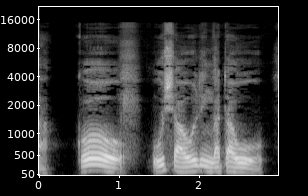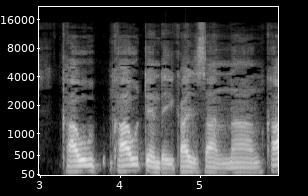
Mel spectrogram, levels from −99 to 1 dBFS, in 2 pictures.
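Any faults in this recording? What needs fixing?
The treble is gritty throughout, and s sounds come out metallic and lispy. Nothing is present above 14.9 kHz. This is likely HE-AAC compression at a low rate, around 24 kbps. The upper band is rebuilt from copied lower bands, so harmonics misalign. Encode at a higher bitrate or with plain AAC to keep the real treble.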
